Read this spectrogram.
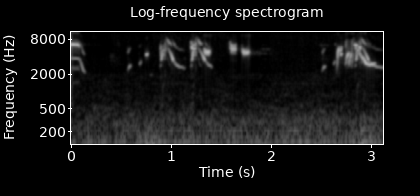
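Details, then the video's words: Goldfinch singing for song training: sparse sharp chirps and short twittering phrases with slight background hiss. "Birdsong sound effect beyond support and inspiration goldfinch"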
